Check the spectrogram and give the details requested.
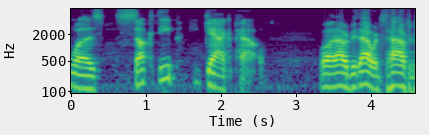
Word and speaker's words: Jagpal: Oh, I have no idea, but it's literally spelled SUCKDEEP with no spaces, and the other one is it's a JAGPAL. And he pronounced it Gag Pal.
